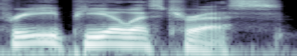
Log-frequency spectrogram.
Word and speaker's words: preposterous: Preposterous. Stress on the second syllable. That last teresa's bit is a schwa sound.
